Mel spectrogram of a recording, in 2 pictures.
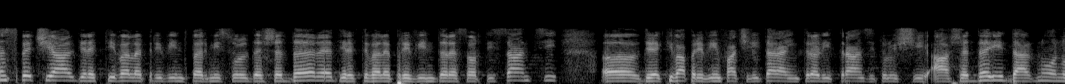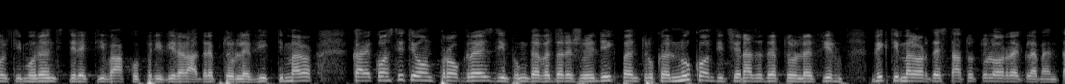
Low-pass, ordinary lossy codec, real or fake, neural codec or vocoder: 5.4 kHz; Opus, 32 kbps; real; none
